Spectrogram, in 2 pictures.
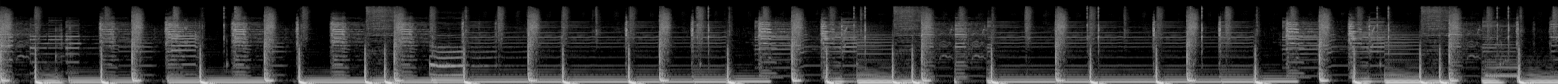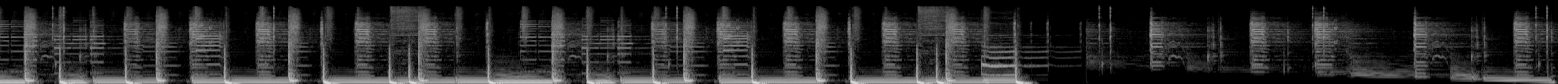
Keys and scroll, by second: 20.0-20.4 typing, 22.8-23.3 typing, 25.0 super+t.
